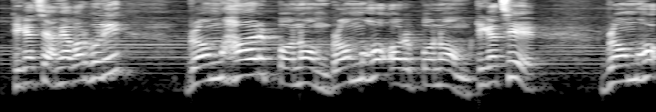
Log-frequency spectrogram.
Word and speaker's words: ব্রহ্মার্পণম: ভালো করে বোঝা যায়, আকারের উচ্চারণটা যেন স্পষ্ট হয়, ব্রহ্মার্পণম ব্রহ্মার্পণম, এভাবে একটু টান দিয়ে বলতে হবে, আর যদি ভেঙে বলি তাহলে এভাবে ব্রহ্ম অর্পণম ব্রহ্ম অর্পণম, দুইভাবে উচ্চারণ করা যায়,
